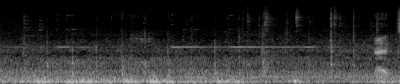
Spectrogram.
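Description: A cupped hand patting repeatedly on a sleeved forearm and upper arm, a run of soft slaps, with wind buffeting the microphone underneath.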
